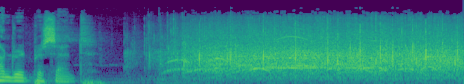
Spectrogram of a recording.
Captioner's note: applause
